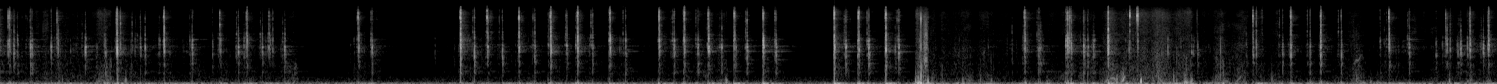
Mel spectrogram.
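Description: Fingertips press the round black mechanical keycaps of a teal plastic calculator in fast bursts, about sixty sharp, bright clicks in all. The clicks stop dead with no ring, over a faint low background, and typing breaks off briefly around four and eight seconds.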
